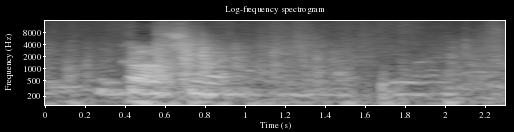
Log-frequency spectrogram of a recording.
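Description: A person's voice: a short drawn-out 'a', followed by a fainter held murmur near the end.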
